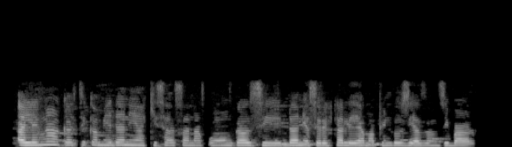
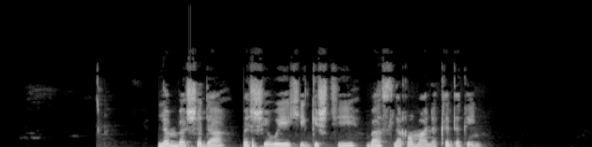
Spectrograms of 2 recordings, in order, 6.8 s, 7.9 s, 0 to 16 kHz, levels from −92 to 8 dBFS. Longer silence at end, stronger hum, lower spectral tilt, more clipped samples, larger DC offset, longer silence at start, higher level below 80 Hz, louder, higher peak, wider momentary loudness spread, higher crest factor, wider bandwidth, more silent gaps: second, 0.5 s vs 1.5 s; neither; about the same, -4 dB/octave vs -4 dB/octave; neither; neither; second, 0.25 s vs 2.1 s; second, -80 dBFS vs -42 dBFS; second, -26 LUFS vs -13 LUFS; second, -4 dBFS vs 0 dBFS; first, 10 LU vs 7 LU; first, 22 dB vs 16 dB; second, 7.4 kHz vs 9.2 kHz; first, 2.74-2.78 s vs none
